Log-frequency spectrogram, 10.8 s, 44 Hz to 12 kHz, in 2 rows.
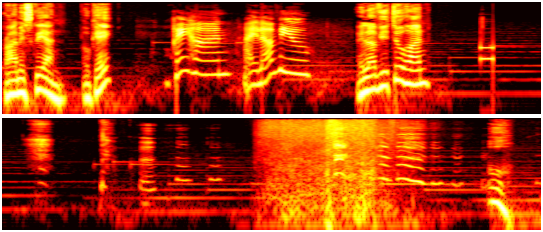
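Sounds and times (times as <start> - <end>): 
speech: 0.0 - 5.0, 5.7 - 7.0, 9.6 - 10.6
woman sobbing: 5.6 - 7.8, 8.7 - 10.7.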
